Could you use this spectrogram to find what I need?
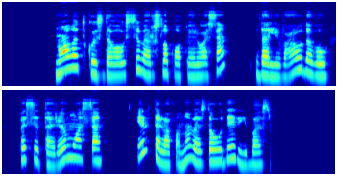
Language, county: Lithuanian, Kaunas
